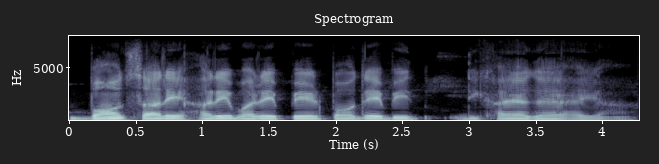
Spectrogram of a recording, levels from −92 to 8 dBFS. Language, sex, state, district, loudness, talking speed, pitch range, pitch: Hindi, male, West Bengal, Alipurduar, -17 LUFS, 155 wpm, 100-115 Hz, 105 Hz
